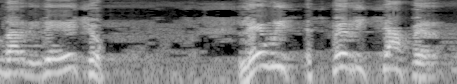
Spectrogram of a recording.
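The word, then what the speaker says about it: Chafer: De hecho, Lewis Sperry Chaffer o Shafer, como se debe pronunciar en inglés, que es uno de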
